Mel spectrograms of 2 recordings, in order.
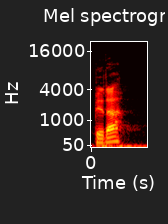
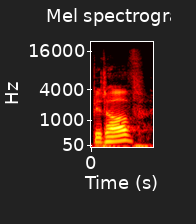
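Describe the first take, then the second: First: The two words run together as one word. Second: The two words are said separately and fully.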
